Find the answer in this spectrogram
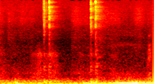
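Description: A few light computer mouse clicks as items are picked from a menu in lighting-console software.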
